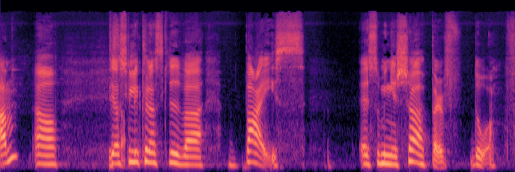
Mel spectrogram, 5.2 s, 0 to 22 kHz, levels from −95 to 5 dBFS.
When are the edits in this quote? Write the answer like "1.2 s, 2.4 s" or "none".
1.1 s

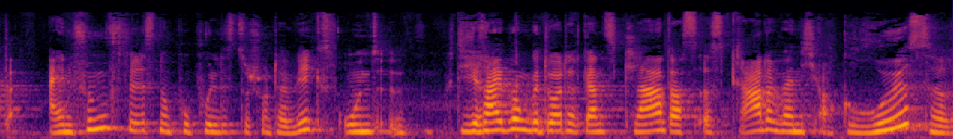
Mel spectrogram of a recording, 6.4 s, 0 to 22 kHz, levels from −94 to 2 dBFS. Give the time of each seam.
2.2 s, 4.4 s

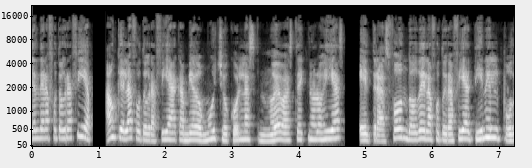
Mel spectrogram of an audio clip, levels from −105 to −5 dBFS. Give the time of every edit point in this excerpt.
0.9 s, 4.8 s

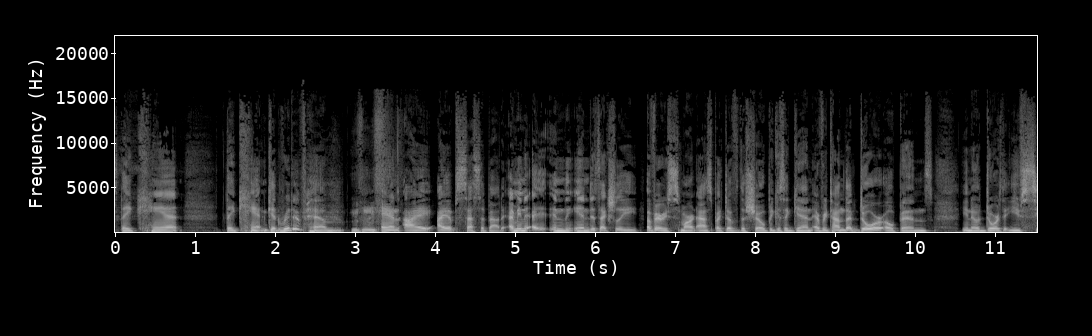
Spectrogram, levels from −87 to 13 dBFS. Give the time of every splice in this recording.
6.6 s

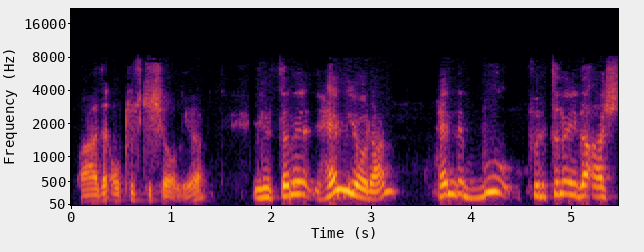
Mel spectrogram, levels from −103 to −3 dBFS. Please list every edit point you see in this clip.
1.8 s

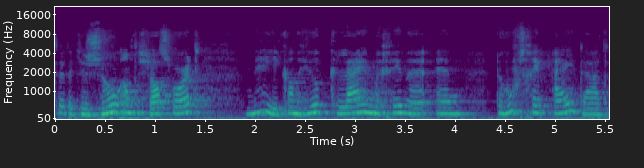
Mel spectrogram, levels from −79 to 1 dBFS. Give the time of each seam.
1.9 s

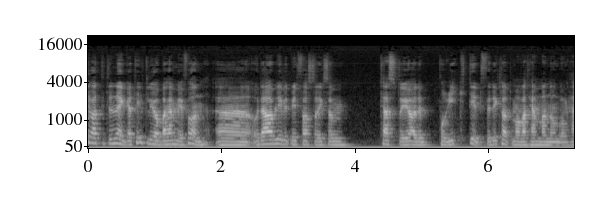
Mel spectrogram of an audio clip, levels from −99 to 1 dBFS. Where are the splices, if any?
none

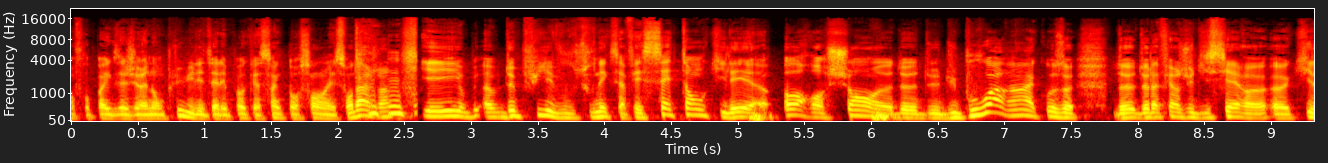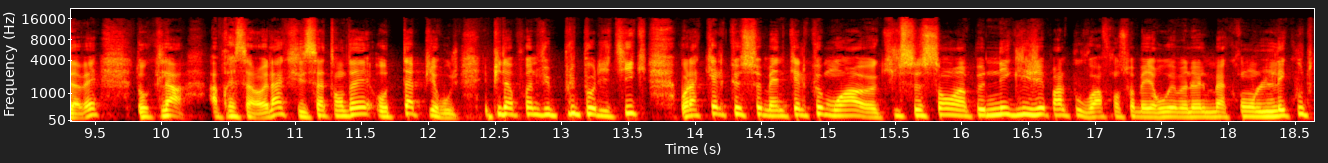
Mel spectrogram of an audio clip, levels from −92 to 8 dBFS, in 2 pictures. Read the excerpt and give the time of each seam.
2.6 s

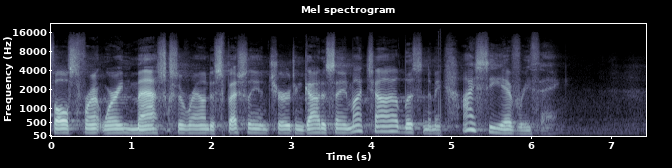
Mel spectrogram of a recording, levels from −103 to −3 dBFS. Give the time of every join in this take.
none

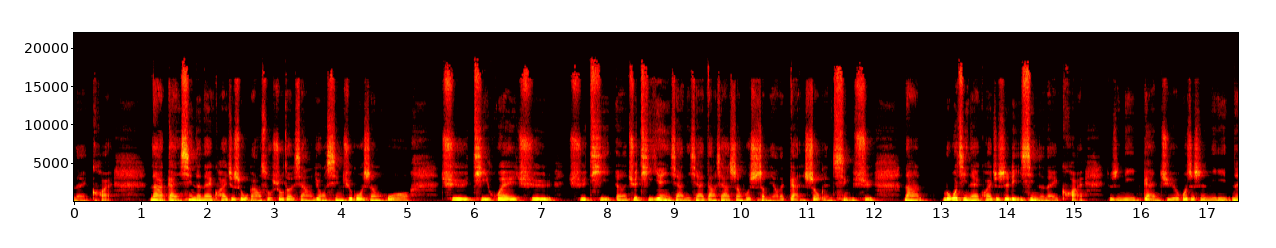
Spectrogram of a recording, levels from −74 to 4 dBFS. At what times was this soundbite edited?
5.5 s

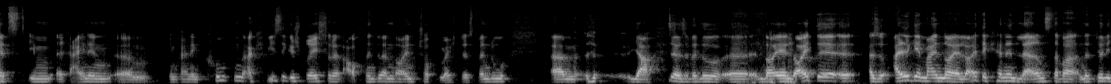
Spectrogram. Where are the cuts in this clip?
6.7 s, 8.6 s

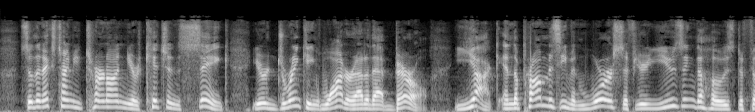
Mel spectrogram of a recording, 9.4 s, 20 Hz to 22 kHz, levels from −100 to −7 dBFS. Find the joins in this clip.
none

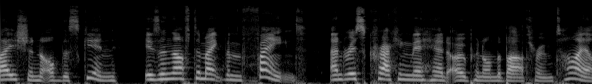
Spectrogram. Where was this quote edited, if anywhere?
1.4 s, 3.2 s

